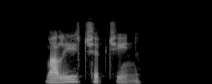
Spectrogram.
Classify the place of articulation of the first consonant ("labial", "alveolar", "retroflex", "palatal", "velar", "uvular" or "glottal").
labial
